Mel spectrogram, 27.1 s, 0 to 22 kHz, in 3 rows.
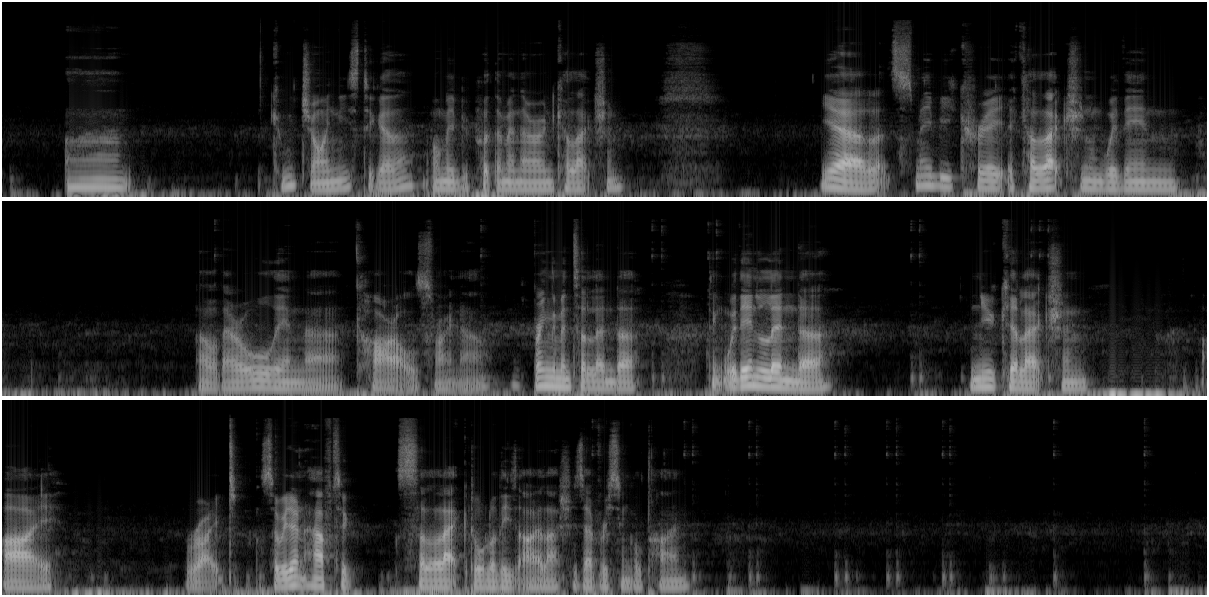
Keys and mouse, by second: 2.0 middle click, 3.2-8.5 drag, 3.2-8.5 middle drag, 3.2-8.5 right drag, 19.2-27.1 right drag.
